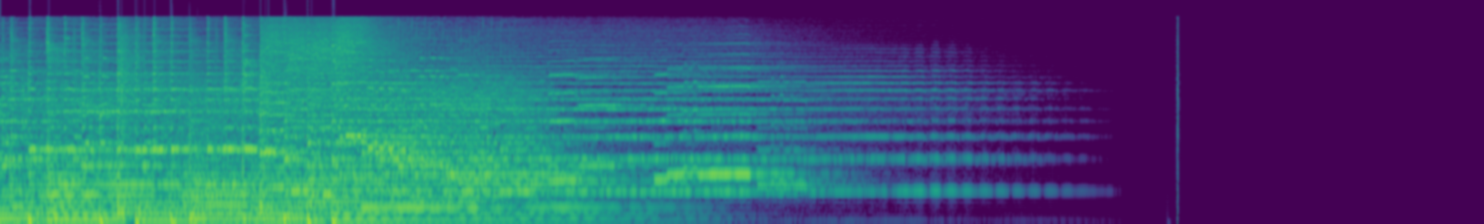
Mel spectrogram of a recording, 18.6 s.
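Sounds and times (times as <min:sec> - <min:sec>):
C-Pop hit songs: 0:00.0 - 0:11.5.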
